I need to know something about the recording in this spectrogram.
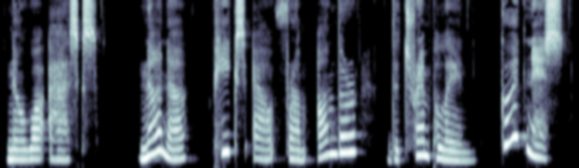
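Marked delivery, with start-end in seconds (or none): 7.5-8.4 high, cried-out word. A narrator reads a grandmother's reply to a boy, crying out. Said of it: "she cries".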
